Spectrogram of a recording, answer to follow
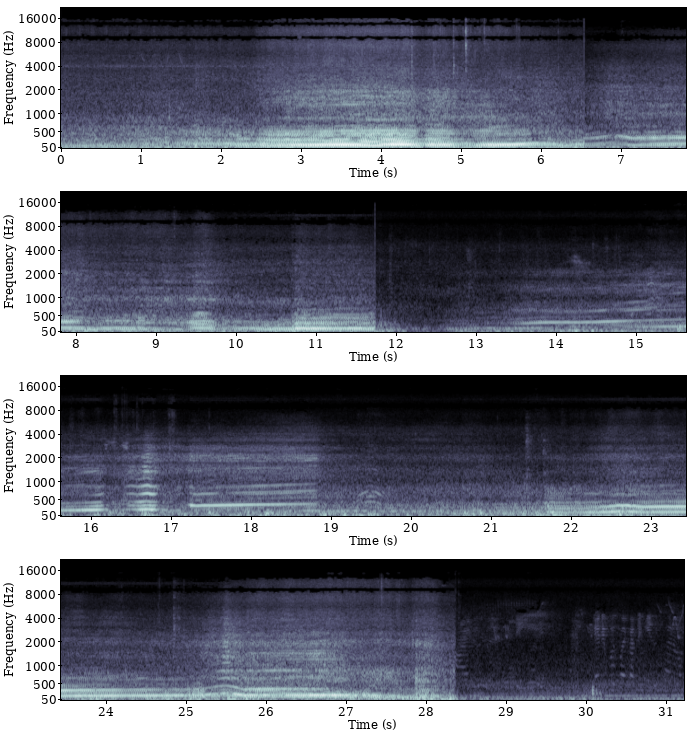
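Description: Rally cars at full throttle on a gravel stage, engines revving and climbing in pitch through the gears as they come past, in three separate runs. The loudest is about four seconds in; the sound cuts off suddenly near the middle and again near the end.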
